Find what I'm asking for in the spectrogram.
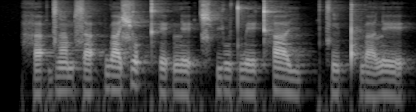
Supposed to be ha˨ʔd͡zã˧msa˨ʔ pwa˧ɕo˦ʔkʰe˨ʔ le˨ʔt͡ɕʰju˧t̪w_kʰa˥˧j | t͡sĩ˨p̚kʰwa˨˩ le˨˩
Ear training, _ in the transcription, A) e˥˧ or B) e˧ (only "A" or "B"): B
